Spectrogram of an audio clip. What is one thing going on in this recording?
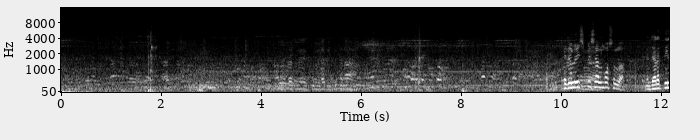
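Dry puffed rice rustles as a hand mixes it in a metal bowl.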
